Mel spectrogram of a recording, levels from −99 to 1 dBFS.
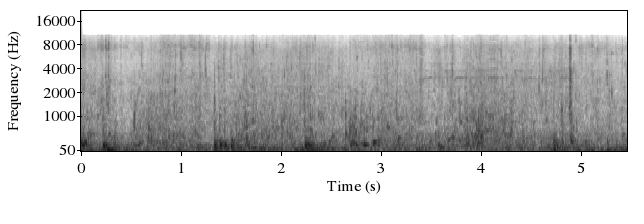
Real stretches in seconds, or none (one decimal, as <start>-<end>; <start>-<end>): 1.5-2.4; 3.6-5.5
